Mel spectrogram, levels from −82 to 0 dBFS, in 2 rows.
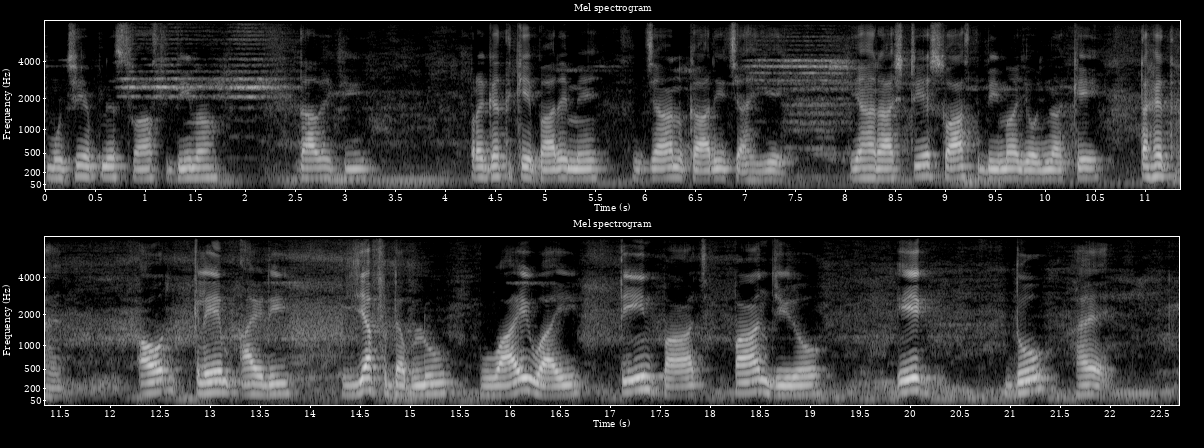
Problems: constant background noise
